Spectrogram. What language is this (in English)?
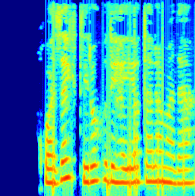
Pashto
